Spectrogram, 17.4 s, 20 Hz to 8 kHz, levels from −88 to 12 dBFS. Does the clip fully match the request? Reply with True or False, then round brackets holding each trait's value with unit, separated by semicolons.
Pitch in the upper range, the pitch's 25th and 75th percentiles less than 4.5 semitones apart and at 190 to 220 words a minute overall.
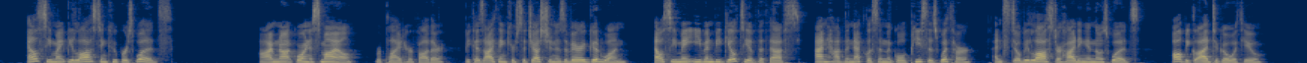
True (210 Hz; 2.7 semitones; 205 wpm)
